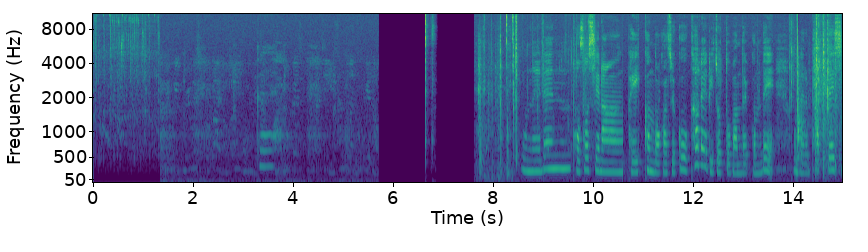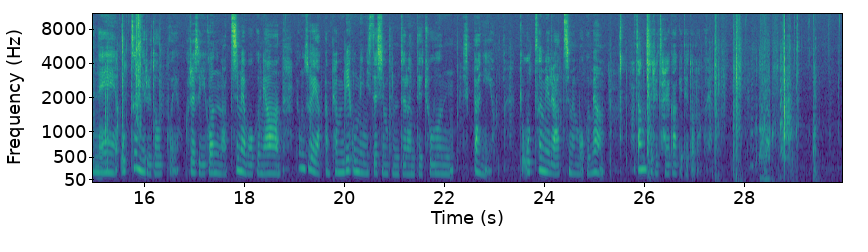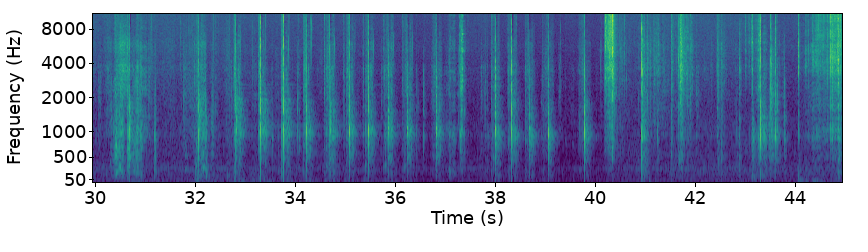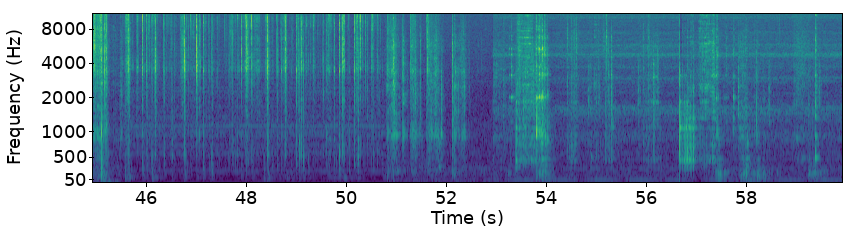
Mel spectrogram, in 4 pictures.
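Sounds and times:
knife chopping on wooden board: 28.7 - 29.5, 32.0 - 40.0, 43.1 - 43.7
knife scraping board: 30.2 - 31.2, 36.8 - 37.4, 44.2 - 52.5, 53.2 - 55.3, 55.9 - 59.6.

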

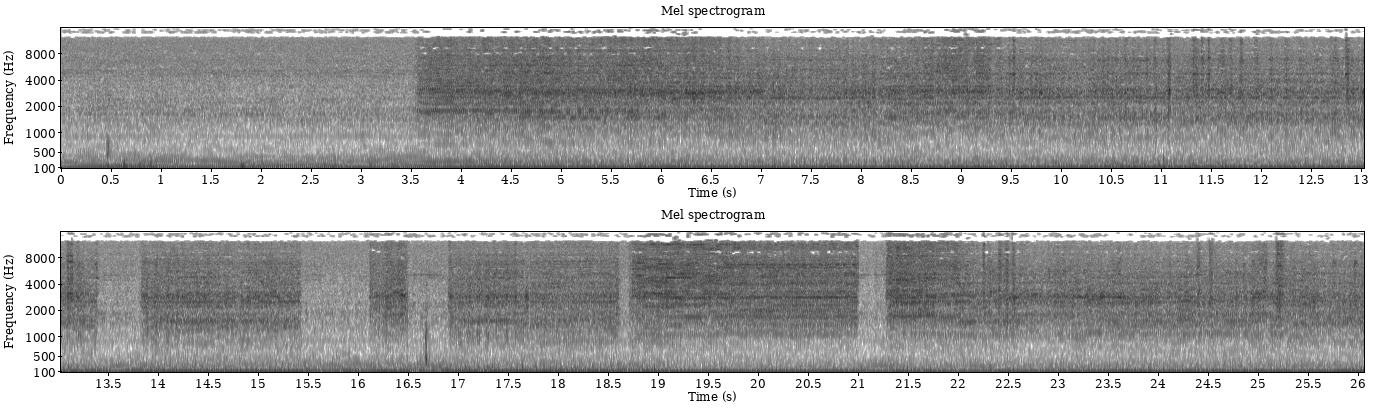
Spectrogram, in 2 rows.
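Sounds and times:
bench grinder motor hum: 0.0 - 26.0
metal scraping on grinding wheel: 3.6 - 26.0.

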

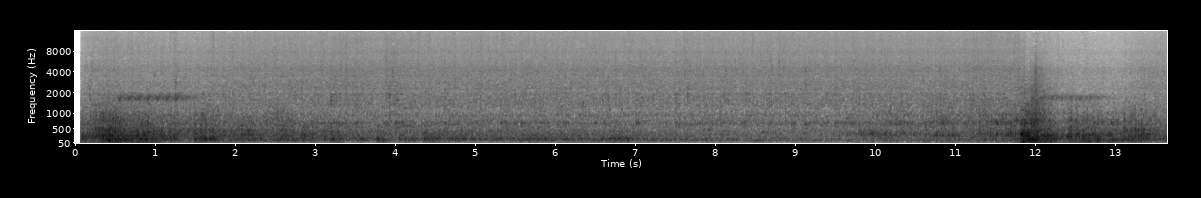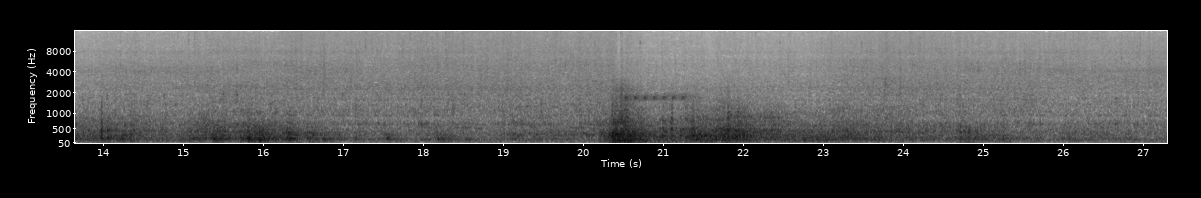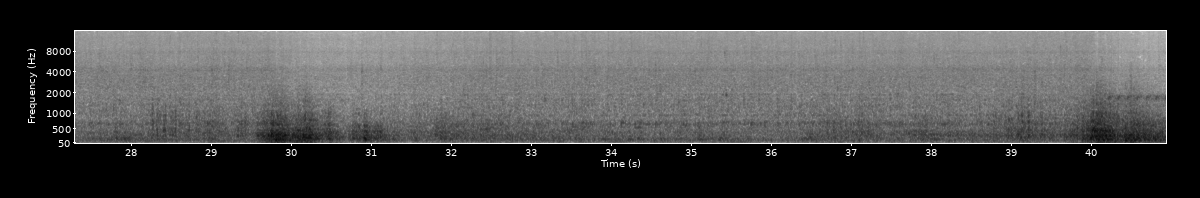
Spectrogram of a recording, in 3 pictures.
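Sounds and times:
thunder cracks and rumbles: 0.1 - 6.0, 9.8 - 18.4, 19.1 - 26.1, 27.8 - 33.5, 36.5 - 40.9
heavy rain on pavement: 0.1 - 40.9.

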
